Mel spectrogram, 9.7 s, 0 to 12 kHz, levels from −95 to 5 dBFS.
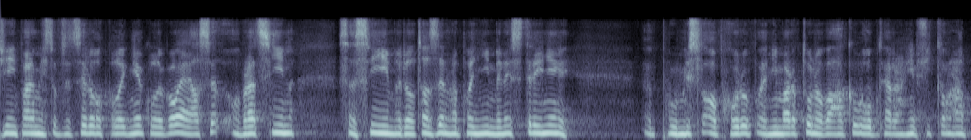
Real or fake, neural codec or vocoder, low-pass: fake; codec, 16 kHz, 0.8 kbps, ZipCodec; 7.2 kHz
